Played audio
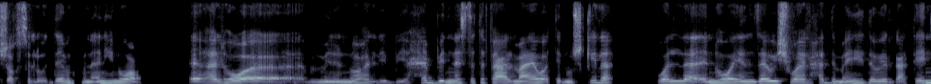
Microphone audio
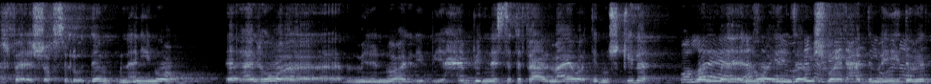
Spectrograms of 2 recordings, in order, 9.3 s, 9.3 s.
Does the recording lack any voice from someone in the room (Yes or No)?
No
